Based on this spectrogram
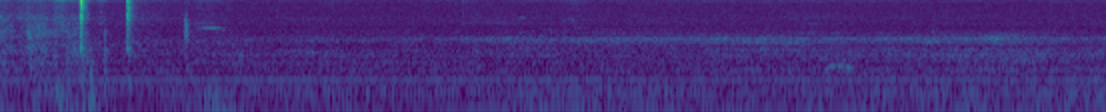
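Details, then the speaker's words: Jaguar XE Ingenium diesel after fuel filter replacement: key-on without brake, engine off, quiet steady low hum with a few clicks as fuel pumps prime; repeated three times before starting; normal. "donc là surtout surtout n'appuie pas sur le frein tu fais que ça et là on entend les pompes qui amorcent tu attends tu attends"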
